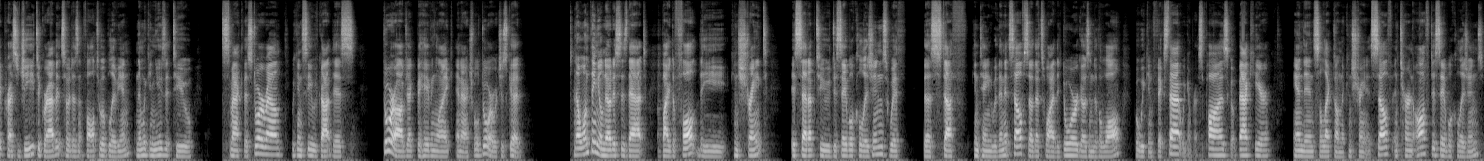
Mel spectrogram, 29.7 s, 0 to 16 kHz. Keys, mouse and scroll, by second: 1.4 click, 1.8 g, 23.9 click, 24.4 click, 26.3 click, 28.2 click.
